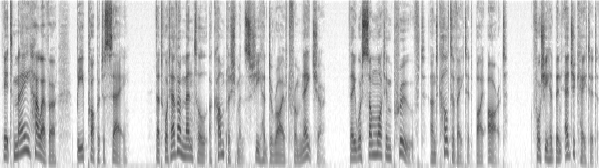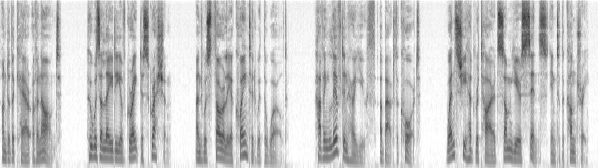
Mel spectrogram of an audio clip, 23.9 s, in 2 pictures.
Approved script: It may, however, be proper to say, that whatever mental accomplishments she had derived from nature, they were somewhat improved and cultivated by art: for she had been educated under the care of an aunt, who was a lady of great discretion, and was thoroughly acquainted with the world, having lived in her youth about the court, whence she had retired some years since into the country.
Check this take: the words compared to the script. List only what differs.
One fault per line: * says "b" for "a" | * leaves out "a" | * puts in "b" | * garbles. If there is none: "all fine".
all fine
